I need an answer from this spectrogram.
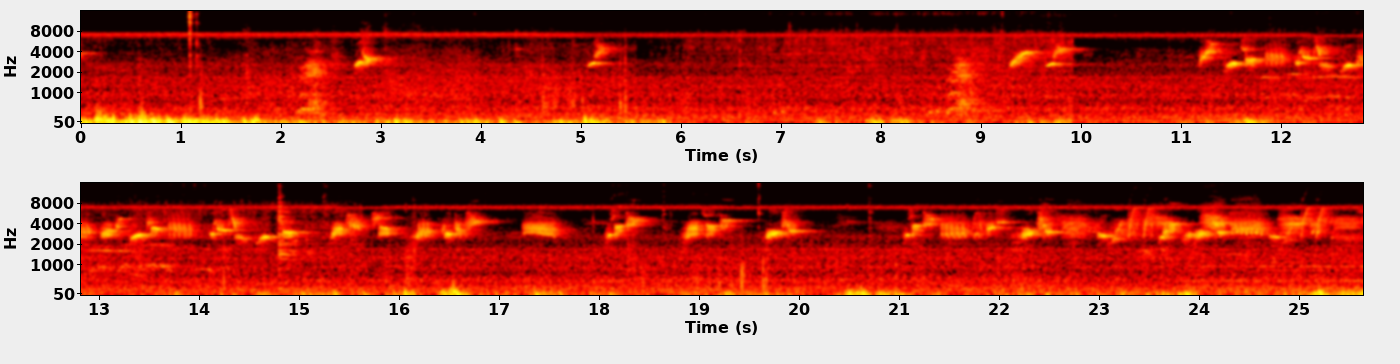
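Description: Small birds chirping: a few scattered short rising chirps, then a rapid, busy run of chirps from about eleven seconds in.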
